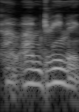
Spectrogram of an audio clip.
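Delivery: put-on sleepy voice. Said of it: "in that kind of voice, 'cause I was sleeping".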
